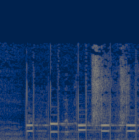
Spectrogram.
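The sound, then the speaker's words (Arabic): Five telephone keypad tones as someone dials a husband's number, evenly spaced two-note beeps about half a second apart, each with a small click. “أدق على رجلها أحسن”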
